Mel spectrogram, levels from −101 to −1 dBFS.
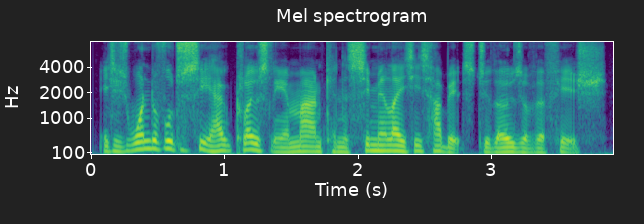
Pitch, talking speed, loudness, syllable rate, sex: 140 Hz, 275 wpm, -17 LUFS, 7.4 syllables/s, male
